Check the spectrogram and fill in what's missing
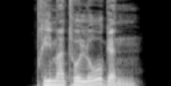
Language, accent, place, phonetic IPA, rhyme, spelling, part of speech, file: German, Germany, Berlin, [pʁimatoˈloːɡn̩], -oːɡn̩, Primatologen, noun, De-Primatologen.ogg
- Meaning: 1. genitive singular of Primatologe 2. plural of Primatologe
